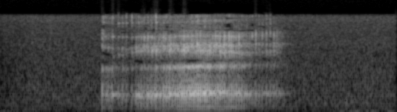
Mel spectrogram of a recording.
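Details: Person who had hiccups during the recording: a single loud, drawn-out belch lasting about one second in a quiet room; an ordinary burp.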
